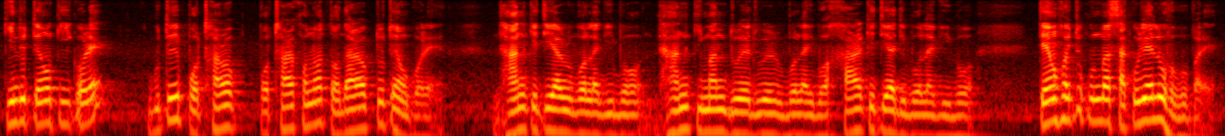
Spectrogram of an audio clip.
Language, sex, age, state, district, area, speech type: Assamese, male, 60+, Assam, Sonitpur, urban, spontaneous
